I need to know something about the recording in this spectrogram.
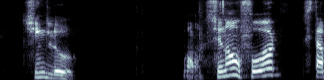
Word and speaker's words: QINGLV: Pois é, essa, pelas pesquisas, é a pronúncia mais próxima deste nome, Tinglu.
